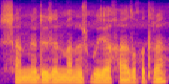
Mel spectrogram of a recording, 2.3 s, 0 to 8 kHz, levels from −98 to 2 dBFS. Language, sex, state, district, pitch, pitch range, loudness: Bengali, male, Assam, Hailakandi, 85 Hz, 85-90 Hz, -15 LUFS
